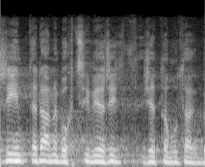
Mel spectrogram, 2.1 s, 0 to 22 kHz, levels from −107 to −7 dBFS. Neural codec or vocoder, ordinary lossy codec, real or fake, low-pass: none; Opus, 64 kbps; real; 14.4 kHz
